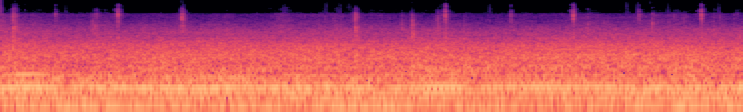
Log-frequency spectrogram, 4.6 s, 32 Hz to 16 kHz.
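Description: A Mercedes-AMG CLE 53 coupe with about 449 PS, driven on the road, its engine giving a steady smooth drone under constant tire and road rumble, with no speech over it.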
